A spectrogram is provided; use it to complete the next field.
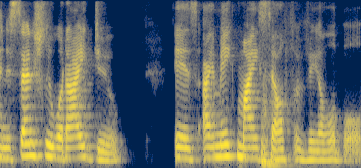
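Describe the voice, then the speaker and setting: At a moderate pace, a woman speaks with ordinary pitch variation. Her pitch is medium. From Los Angeles, US. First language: not English. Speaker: college resource counselor. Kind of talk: panel presentation.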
